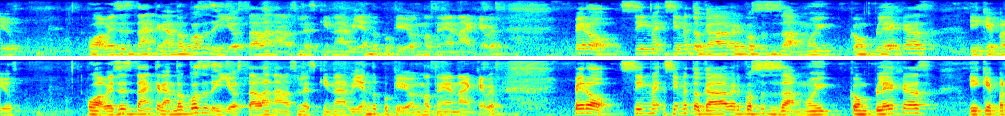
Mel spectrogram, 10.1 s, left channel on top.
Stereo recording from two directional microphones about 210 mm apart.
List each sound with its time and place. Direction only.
0.9 s speech: 50° right (ahead or behind)
5.7 s speech: 45° right (ahead or behind)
